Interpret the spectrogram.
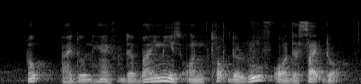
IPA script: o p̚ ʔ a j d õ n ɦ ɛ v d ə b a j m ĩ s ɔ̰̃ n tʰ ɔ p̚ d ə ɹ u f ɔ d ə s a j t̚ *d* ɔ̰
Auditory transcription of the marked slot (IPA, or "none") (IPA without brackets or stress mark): d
